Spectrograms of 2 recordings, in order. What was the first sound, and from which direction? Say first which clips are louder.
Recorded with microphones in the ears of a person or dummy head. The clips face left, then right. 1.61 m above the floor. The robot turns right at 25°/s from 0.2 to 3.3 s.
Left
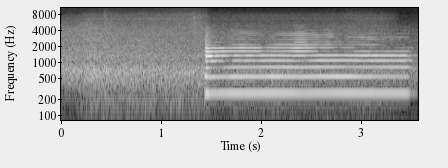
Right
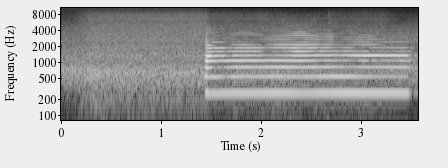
A trumpet: left 2 dB; 160° left.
